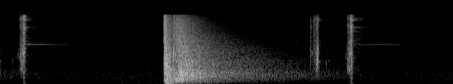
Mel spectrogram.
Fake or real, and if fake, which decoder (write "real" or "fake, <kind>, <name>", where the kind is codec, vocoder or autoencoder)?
real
